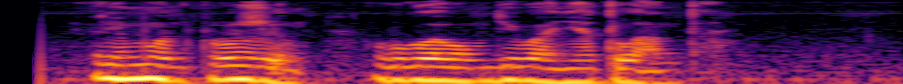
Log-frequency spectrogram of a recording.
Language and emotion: Russian, neutral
